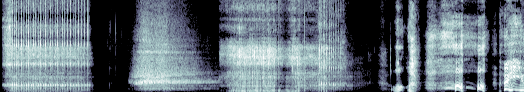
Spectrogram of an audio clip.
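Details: Simulated snoring from a Hallmark animatronic Santa Christmas ornament, a recorded toy imitation: long rumbling snores and a sighing breath, then Santa's recorded voice starts speaking as he wakes.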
